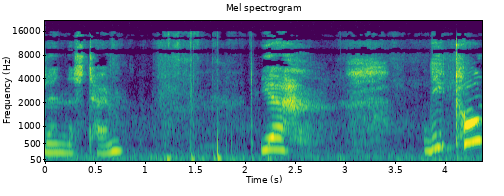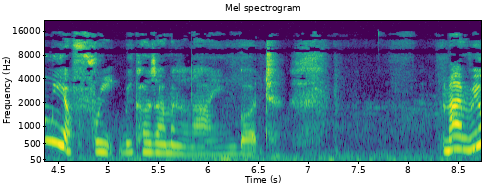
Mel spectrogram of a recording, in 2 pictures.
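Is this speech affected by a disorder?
No.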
